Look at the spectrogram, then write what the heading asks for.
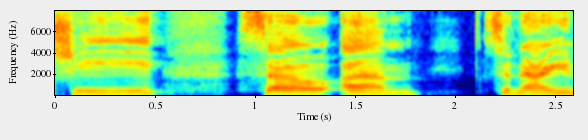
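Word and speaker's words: sidhe: see it written s d he e it's pronounced she so um so now you know something we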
